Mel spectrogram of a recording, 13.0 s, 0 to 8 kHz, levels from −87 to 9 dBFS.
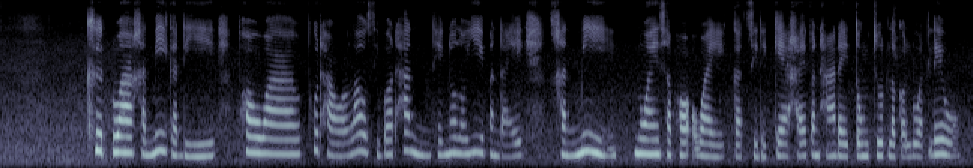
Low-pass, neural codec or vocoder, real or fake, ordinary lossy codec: none; none; real; none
